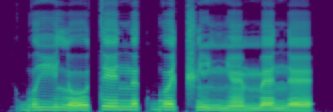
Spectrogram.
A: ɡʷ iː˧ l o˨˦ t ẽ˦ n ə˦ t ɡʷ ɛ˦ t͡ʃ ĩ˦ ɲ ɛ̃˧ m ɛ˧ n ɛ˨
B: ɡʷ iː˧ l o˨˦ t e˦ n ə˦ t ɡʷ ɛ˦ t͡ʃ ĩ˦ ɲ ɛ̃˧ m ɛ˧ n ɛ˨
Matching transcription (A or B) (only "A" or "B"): B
